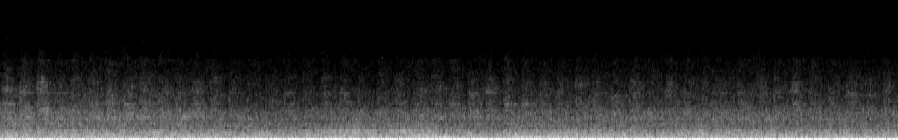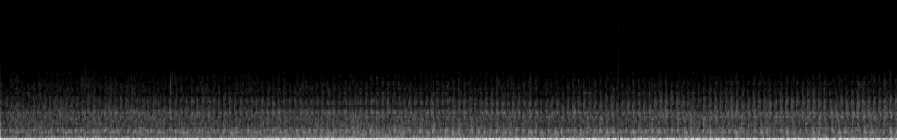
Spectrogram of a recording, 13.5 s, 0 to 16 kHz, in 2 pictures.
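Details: 1977 Yale forklift, starting and running again after repairs: deep, steady idle with an even low beat, settling slightly quieter partway through, smooth and healthy. Owner notes earlier occasional pre-ignition knock and dieseling and plans a timing check.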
